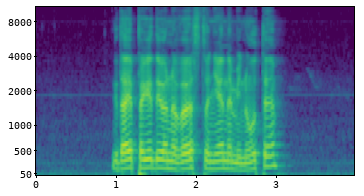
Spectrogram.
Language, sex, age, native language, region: Slovenian, male, 18-29, Slovenian, Primorsko-notranjska region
